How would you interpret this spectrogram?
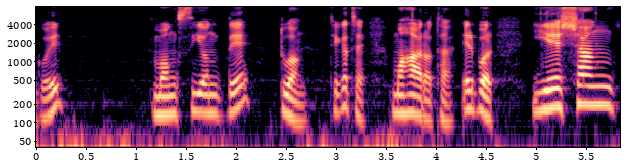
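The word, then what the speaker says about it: ত্বং: আকার অনুস্বার ঠিক আছে তুয়াং তুয়াং এভাবে উচ্চারণ করতে পারেন চ তুয়াং ইয়েসাং চতুং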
